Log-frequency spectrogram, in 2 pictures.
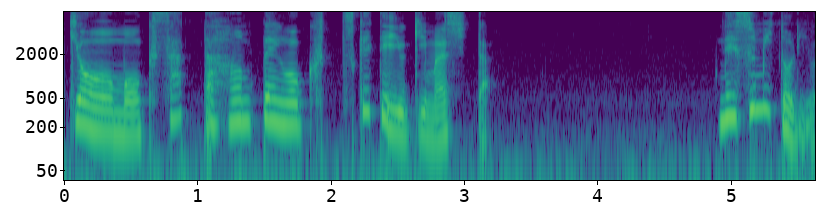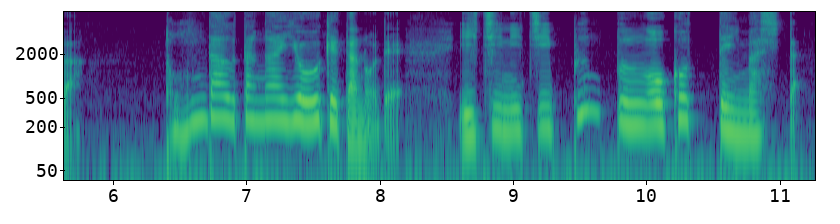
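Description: Expressive woman reading a children's story. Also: mid-range voice, normal speed, dry recording. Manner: expressive, clearly articulated. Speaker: narrator.

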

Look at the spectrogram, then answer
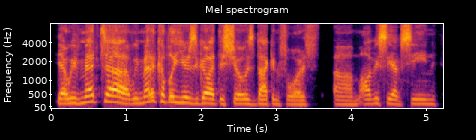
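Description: A man's voice: fairly high pitch, fairly even intonation, normal speed, gravelly, mellow, husky, dry recording. A male podcast host talking in an upbeat, salesy way and often tagging lines with "right?". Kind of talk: casual podcast talk with ad read.

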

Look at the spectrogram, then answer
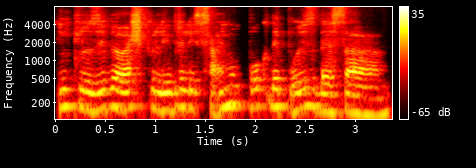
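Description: A man from Bahia, Brazil, hosts a casual podcast conversation in a slightly high, brisk, mellow voice. He speaks earnestly and reflectively, often repeating phrases for emphasis.

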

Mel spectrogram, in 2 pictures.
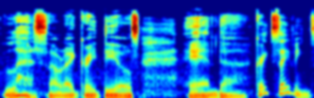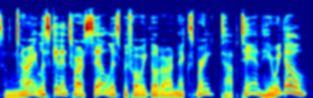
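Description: A man hosting a live AM radio shopping show, delivering repetitive pitchman patter with drawn-out words. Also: big pitch swings, darkish tone, slight background noise. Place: small dry AM radio studio. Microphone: close studio microphone. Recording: music playing behind a dry studio voice.

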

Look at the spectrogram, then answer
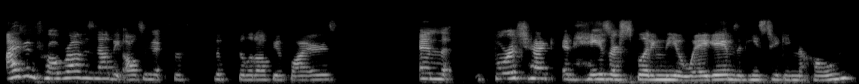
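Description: A woman's voice: fairly high pitch, moderate pace, a bit bright, dull audio. A young woman in a casual hockey chat, opinionated and explaining at length.

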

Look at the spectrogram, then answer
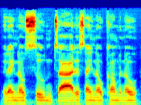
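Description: A man who owns a tattoo shop, breaking in with quick, emphatic remarks. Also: low-pitched, monotone, a crowd in the background. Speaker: tattoo shop owner guest. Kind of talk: casual chat.

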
